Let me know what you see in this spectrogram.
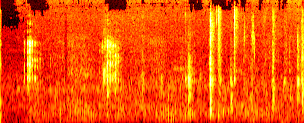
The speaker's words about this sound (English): Oh, she growled. Oh, God. No, I don't know that she did. I didn't think she growled, but she purred.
